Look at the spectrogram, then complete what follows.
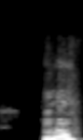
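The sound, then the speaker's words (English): A single loud sneeze with a strongly voiced, rising-then-falling cry, preceded by a faint breathy intake and a short pause. “Bless you.”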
